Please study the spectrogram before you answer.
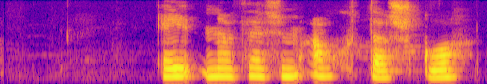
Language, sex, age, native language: Icelandic, female, 9, Icelandic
